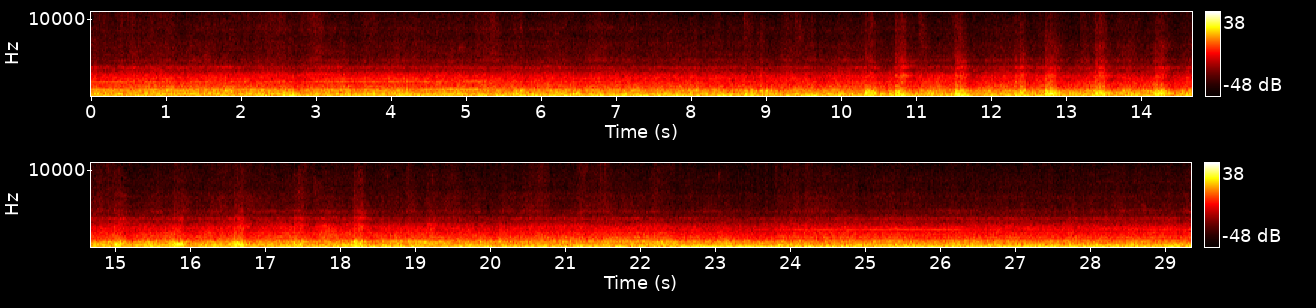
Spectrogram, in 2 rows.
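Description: Kintetsu 22000-series limited express running at speed, heard in motor car Mo 22117: a steady hum from the traction motors and gears over wheel-on-rail rumble. Through the middle stretch the wheels click over rail joints.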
